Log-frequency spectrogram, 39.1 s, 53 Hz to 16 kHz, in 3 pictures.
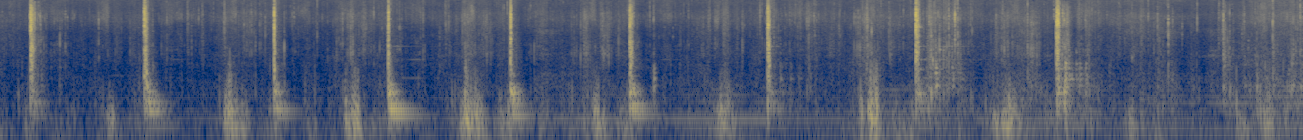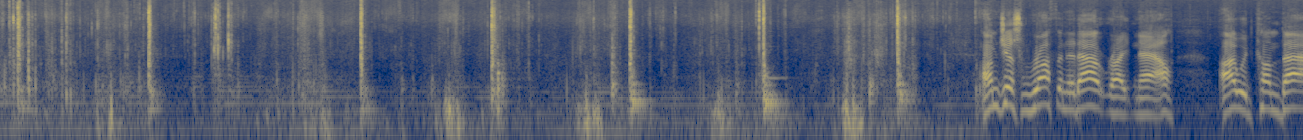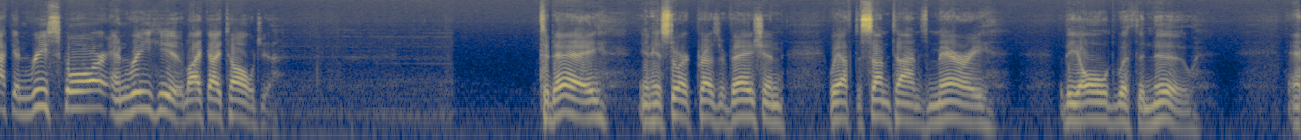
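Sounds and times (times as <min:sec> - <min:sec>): axe chopping log: 0:00.2 - 0:00.7, 0:01.3 - 0:05.5, 0:06.2 - 0:11.0, 0:12.2 - 0:22.3.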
